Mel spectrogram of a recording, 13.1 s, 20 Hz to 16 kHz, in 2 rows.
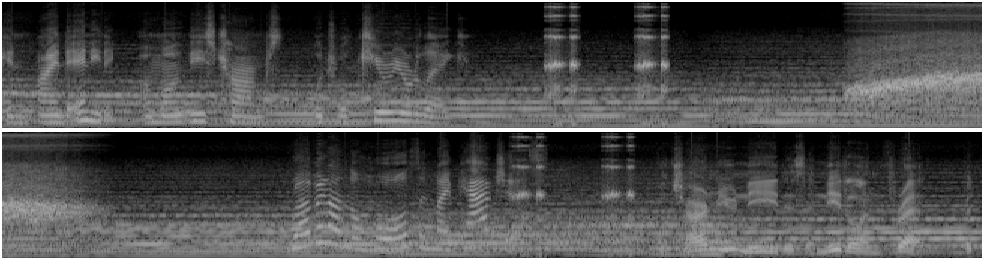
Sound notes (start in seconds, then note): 5.3 magic tinkling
